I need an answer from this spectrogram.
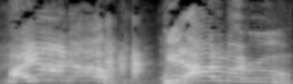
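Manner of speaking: loud, high shout with laughter; laughing, indignant yell. Real, not acted. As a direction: yell to throw someone out of the room. Ordering someone out of room.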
